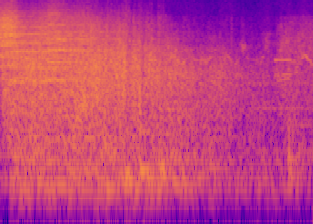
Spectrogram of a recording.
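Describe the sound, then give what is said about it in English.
A Romulan fireball strikes a starship in a loud sci-fi explosion effect, a broad rumbling blast that fades gradually over about two seconds. “Another Romulan fireball hits the ship.”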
